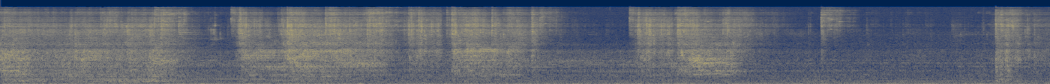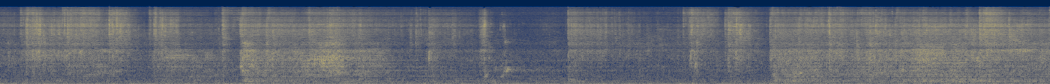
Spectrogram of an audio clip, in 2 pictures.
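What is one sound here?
Fire blasts roar and crackle in a game.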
